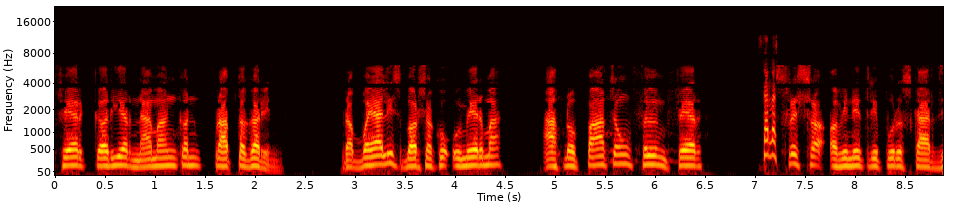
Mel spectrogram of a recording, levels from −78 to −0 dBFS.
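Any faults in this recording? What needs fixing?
Throughout the speech, the sound is dull and gurgling, with granular distortion. This is likely heavy MP2 compression starving upper sub-bands, which fits roughly 32 kbps. Encode at a higher bitrate or use a more efficient codec.

From 6.82 to 7.02 s the speech cuts to silence for about 0.2 s. This playback stall is likely the player running out of data. Enlarge the playback buffer and keep the audio thread from being blocked.

From 7.02 to 7.22 s the speech rushes at double speed and jumps up roughly ten semitones. This is catch-up at higher speed, with the backlog resampled to recover lost time. Recover from stalls with pitch-preserving time-stretching or by dropping the backlog.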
